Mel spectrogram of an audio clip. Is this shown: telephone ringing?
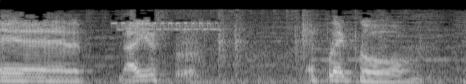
yes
